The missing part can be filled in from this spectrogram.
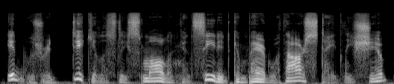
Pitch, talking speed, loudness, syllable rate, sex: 110 Hz, 165 wpm, -19 LUFS, 5.6 syllables/s, male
